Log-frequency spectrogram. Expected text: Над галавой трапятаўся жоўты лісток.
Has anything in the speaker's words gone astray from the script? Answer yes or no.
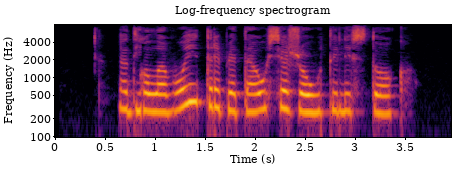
no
